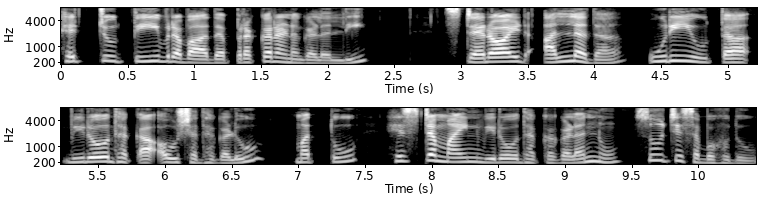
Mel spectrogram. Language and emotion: Kannada, neutral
